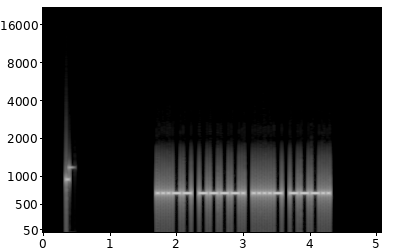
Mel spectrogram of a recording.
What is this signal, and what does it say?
Morse code, heard as a keyed tone, about 30 wpm, 700 Hz. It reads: 3948
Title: Numbers - 4-Digit 30wpm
